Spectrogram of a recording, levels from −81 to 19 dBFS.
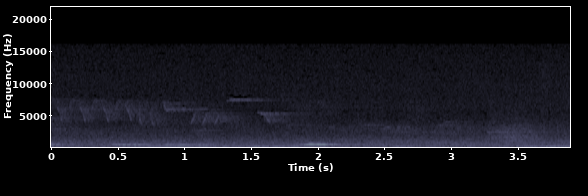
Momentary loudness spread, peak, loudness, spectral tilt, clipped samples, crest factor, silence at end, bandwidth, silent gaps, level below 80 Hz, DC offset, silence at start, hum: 7 LU; -28 dBFS; -45 LUFS; -4.5 dB/octave; under 0.1%; 16 dB; 0 s; 16.5 kHz; none; -66 dBFS; under 0.1%; 0 s; none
